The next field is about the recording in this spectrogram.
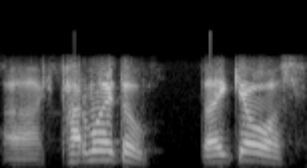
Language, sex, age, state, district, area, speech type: Kashmiri, male, 18-30, Jammu and Kashmir, Anantnag, rural, conversation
